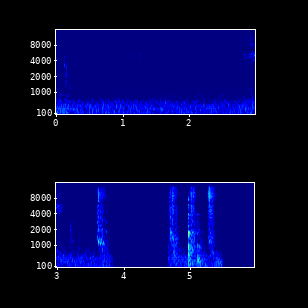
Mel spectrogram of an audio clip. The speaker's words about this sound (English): But I'm going to take a sip here while I'm going off on mochas.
